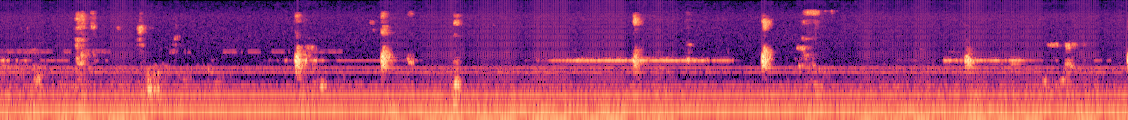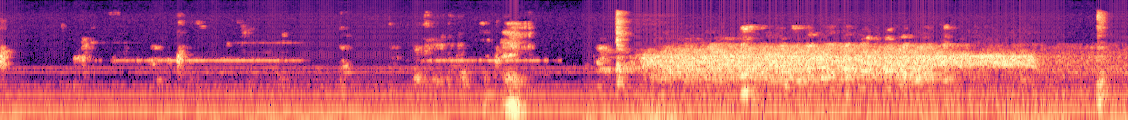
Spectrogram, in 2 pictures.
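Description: A train hums steadily while standing still.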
